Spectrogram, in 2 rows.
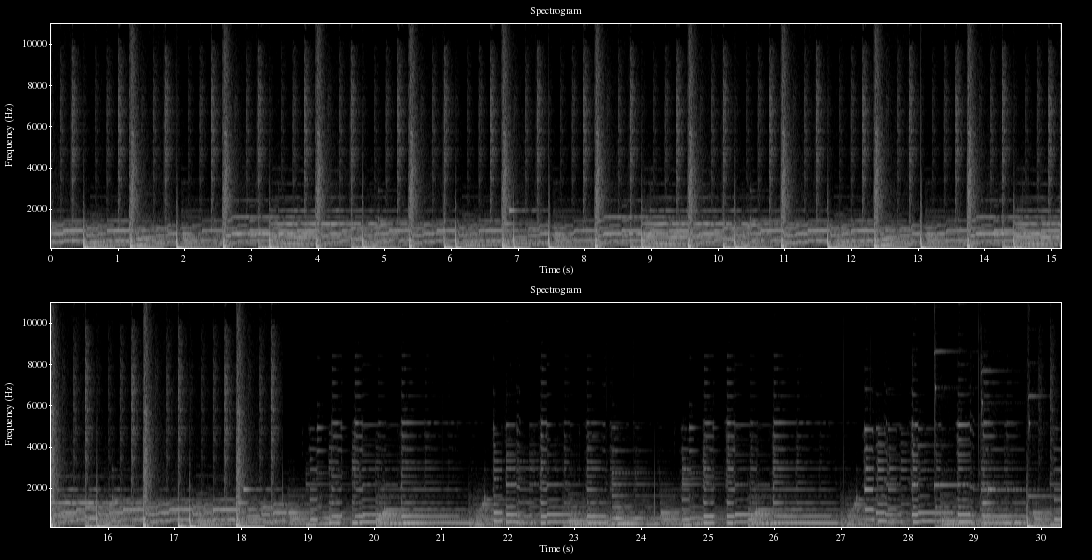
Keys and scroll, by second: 4.3 Delete, 16.9 m, 19.6 ctrl+alt+shift+b, 22.4 m, 24.6 Return, 27.5 m, 28.8 ctrl+alt+shift+b.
